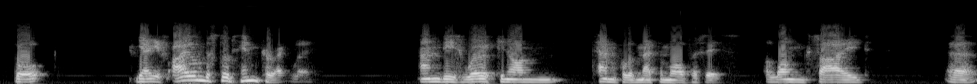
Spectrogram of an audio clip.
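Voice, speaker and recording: A man speaks at a fairly slow pace in a medium pitch. His tone is dark and mellow. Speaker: miniature painting content creator. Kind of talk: casual podcast chat. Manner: hesitant, repeats words. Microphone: poor audio quality, room echo.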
